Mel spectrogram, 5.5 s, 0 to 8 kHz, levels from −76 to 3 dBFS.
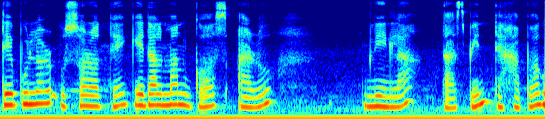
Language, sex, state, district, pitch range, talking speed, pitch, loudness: Assamese, female, Assam, Kamrup Metropolitan, 215-250 Hz, 110 wpm, 230 Hz, -17 LUFS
